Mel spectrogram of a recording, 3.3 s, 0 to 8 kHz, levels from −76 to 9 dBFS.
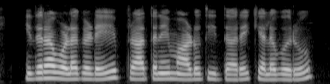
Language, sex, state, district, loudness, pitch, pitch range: Kannada, female, Karnataka, Bangalore, -17 LUFS, 195 Hz, 190-205 Hz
